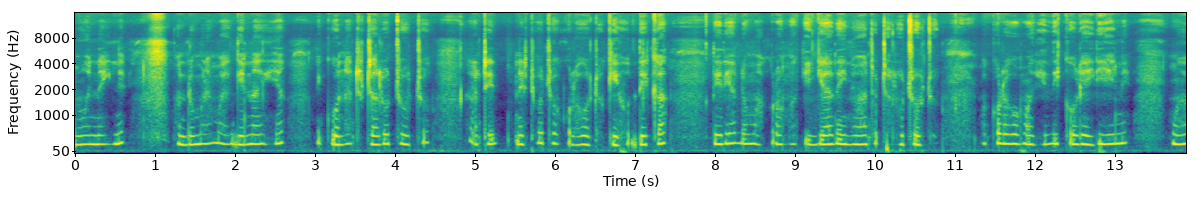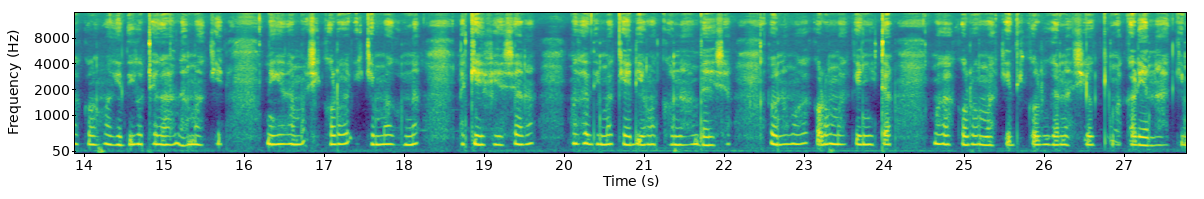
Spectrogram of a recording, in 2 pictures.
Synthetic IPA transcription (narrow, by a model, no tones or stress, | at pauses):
mwɛnaine | moːndomaɾemaɡenaɣianekwonatu̥talotutuatenetuotokoɾaɣoto̥kihuðekaðeɾiadomakoɾamakiɡiɾaðeinewatutʰḁlotutu̥makoɾaɣomaɣeðikolaiɾieinemaɣakɔɾamaɣeðiɣoteɣaðamakʰeneɣeðamʃi̥kʰɔɾɔikemaɣonanakefiaʃaɾamaɣaðimakeadiamakɔnambɛʃaonamaɣakɔ̰ɾwamakeɲitamaɣakɔɾɔmakeðikoɾuɣanaʃiɔɡimakaɾeanake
